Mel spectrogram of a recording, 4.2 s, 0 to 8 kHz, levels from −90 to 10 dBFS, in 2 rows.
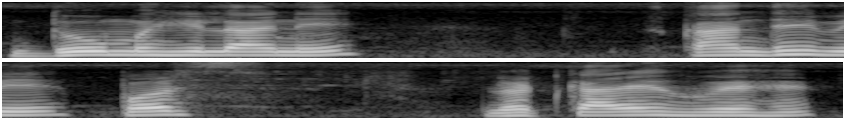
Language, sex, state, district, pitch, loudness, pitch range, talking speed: Hindi, male, West Bengal, Alipurduar, 185 Hz, -15 LUFS, 170-190 Hz, 130 wpm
